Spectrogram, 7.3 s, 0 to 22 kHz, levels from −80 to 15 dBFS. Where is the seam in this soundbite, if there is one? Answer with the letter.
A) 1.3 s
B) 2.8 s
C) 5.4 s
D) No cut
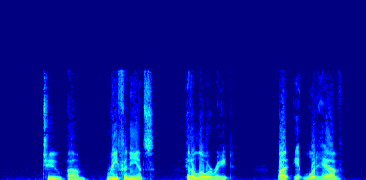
C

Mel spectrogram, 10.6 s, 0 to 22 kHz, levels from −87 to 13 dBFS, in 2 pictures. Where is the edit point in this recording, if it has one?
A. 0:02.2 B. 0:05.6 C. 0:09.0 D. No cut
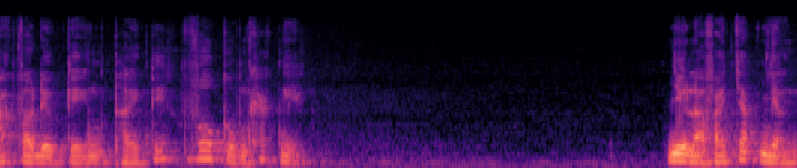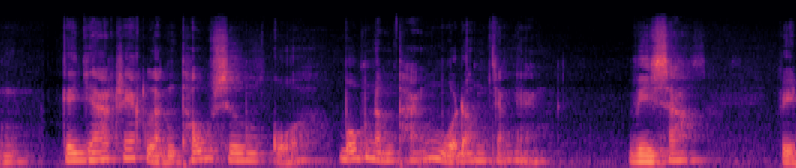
B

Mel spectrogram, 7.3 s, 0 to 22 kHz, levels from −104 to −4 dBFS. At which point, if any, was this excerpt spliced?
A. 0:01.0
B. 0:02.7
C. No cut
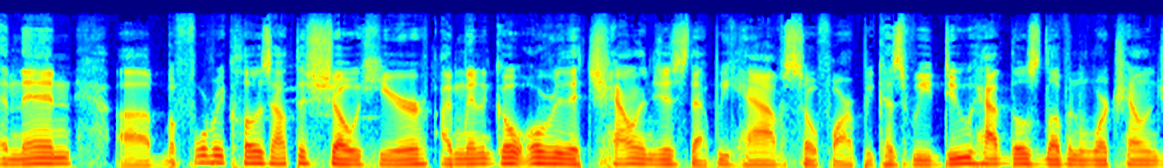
B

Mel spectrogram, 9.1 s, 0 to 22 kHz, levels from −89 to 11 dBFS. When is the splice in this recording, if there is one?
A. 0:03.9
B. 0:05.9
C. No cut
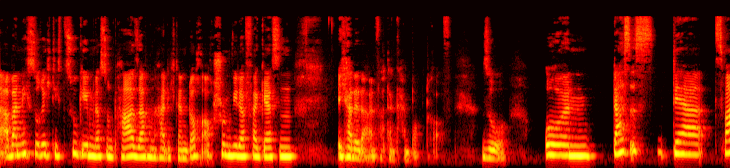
C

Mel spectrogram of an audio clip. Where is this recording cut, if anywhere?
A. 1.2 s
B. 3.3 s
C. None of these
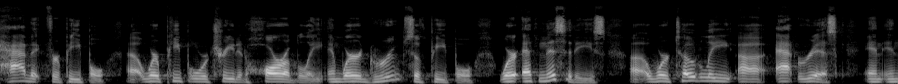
A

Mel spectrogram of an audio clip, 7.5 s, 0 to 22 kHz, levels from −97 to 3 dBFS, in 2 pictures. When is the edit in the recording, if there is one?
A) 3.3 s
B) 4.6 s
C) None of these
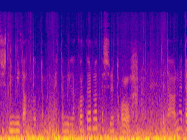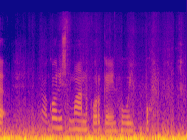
B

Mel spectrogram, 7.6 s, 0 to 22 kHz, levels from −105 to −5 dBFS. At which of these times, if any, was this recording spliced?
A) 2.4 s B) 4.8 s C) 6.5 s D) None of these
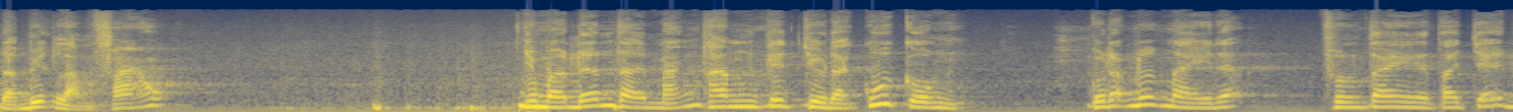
C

